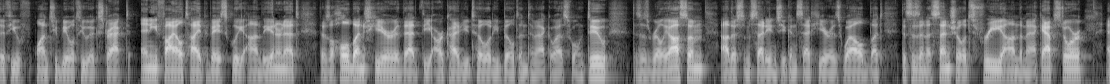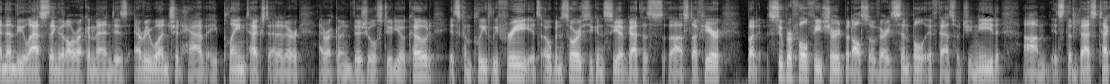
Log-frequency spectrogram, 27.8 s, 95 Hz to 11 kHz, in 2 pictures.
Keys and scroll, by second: 22.5 Return, 27.3 super+q.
